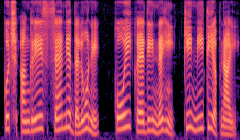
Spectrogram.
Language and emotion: Hindi, neutral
